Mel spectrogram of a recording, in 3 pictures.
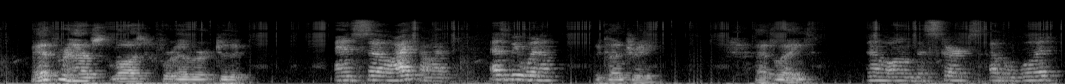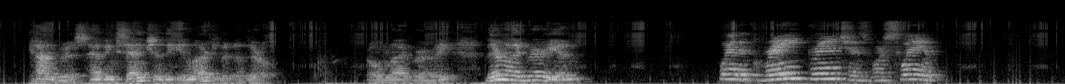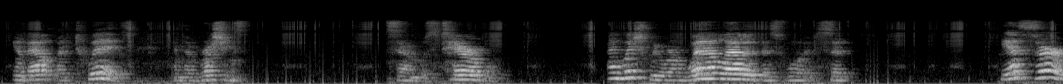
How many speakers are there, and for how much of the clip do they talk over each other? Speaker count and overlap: two, no overlap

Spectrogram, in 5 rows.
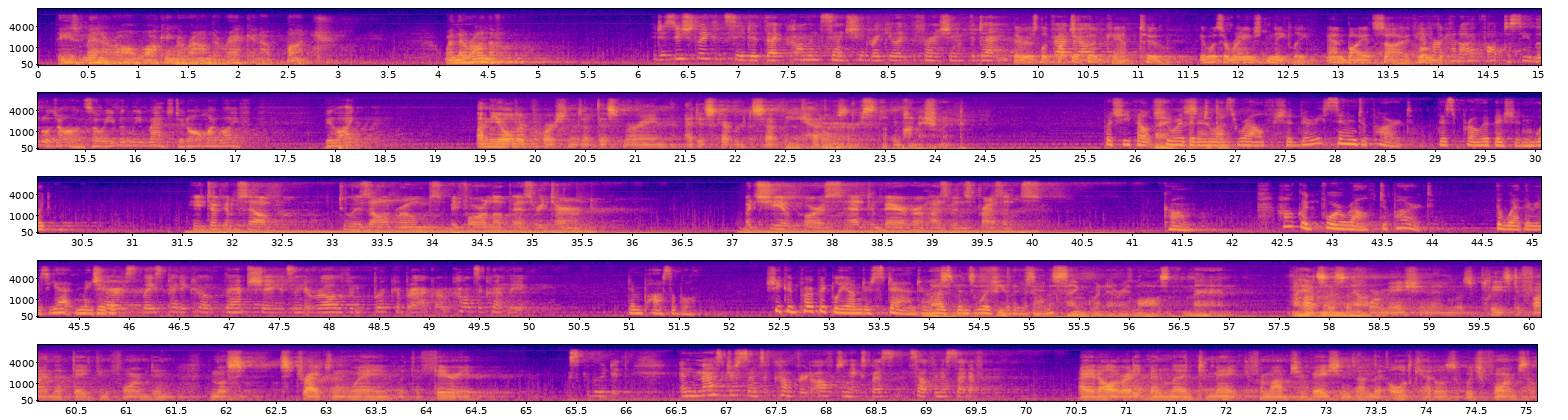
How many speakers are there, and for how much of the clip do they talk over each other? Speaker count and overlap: eight, about 9%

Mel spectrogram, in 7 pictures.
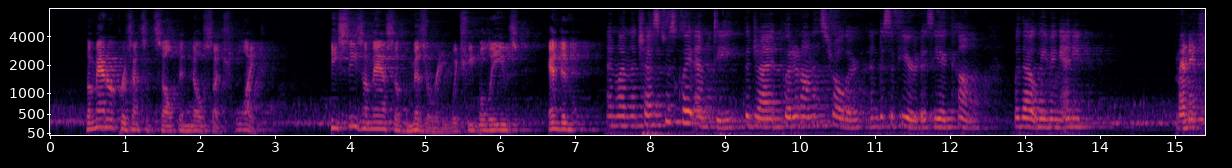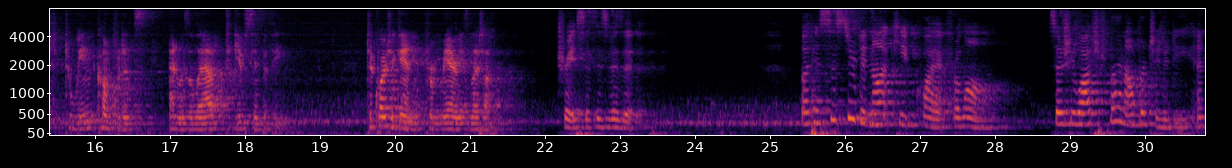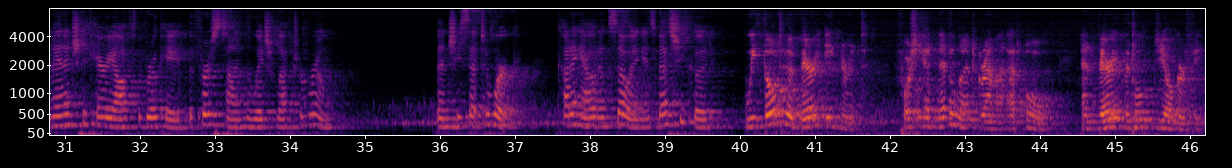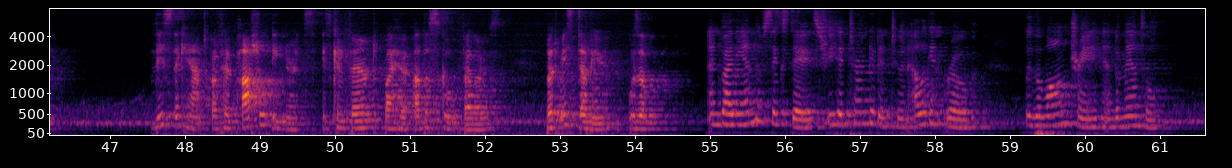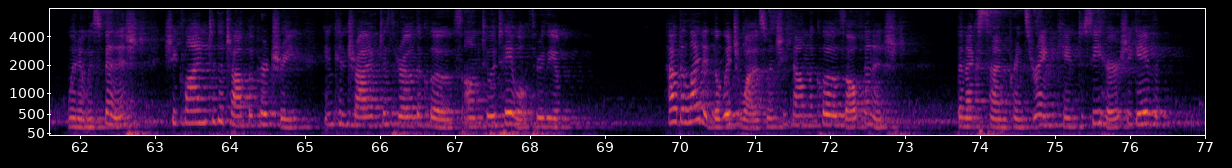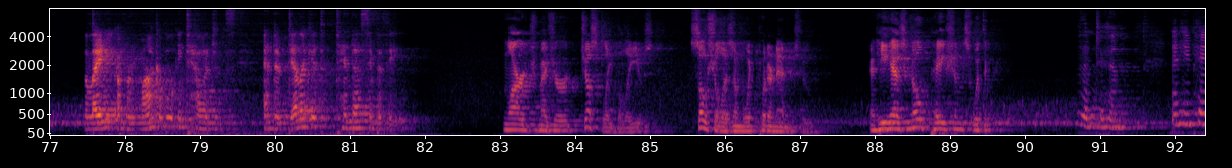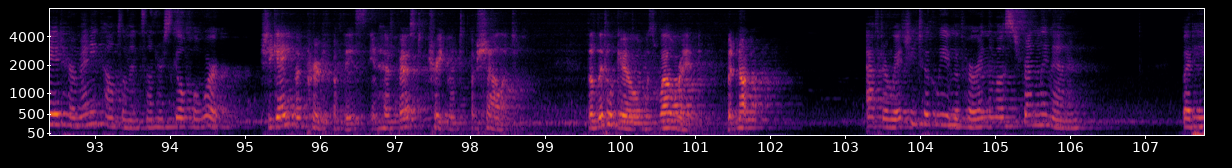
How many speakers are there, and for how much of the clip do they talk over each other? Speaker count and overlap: three, no overlap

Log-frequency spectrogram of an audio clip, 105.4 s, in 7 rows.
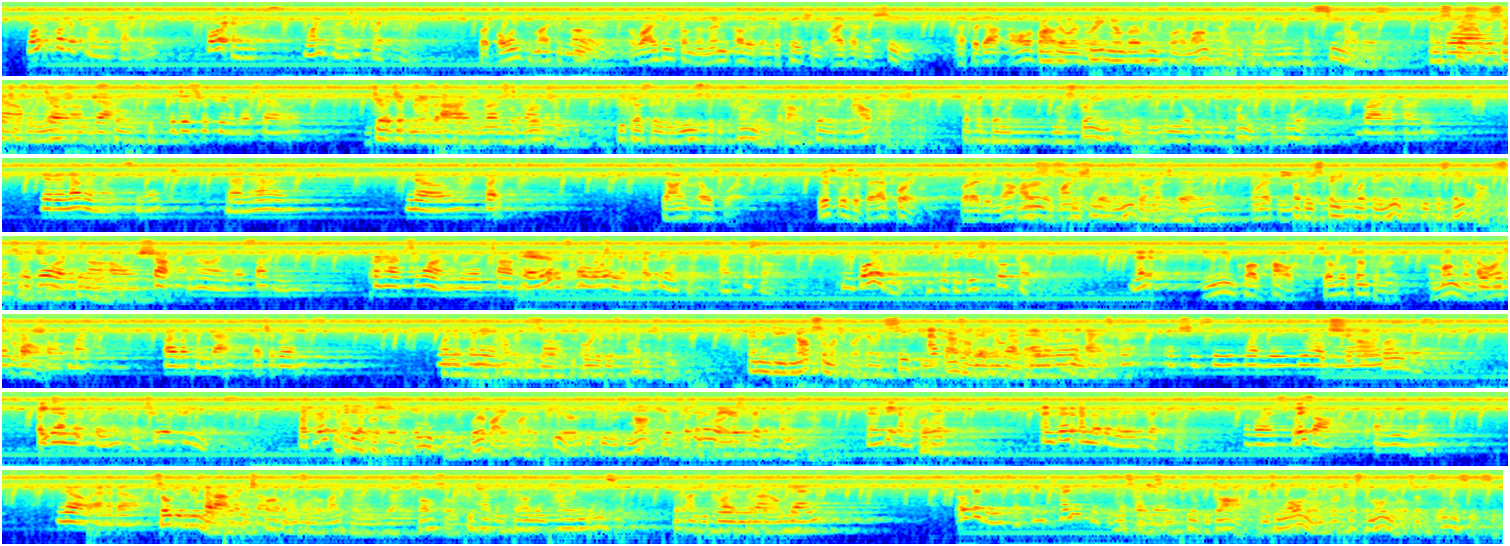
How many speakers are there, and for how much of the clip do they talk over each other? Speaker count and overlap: four, about 26%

